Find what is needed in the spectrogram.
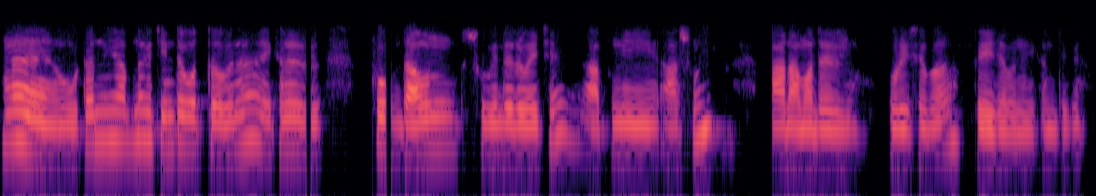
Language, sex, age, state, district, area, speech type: Bengali, male, 18-30, West Bengal, Purulia, urban, conversation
